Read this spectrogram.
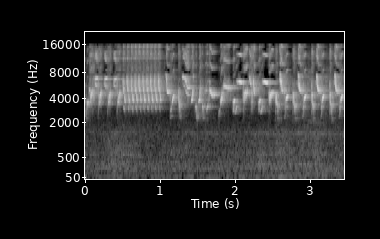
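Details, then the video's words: European serin hybrid (mule) song recorded in 2021: a fast, high, jingling run of tinkling notes, with a dense buzzy trill near the start, then rapid glassy twitters. "mulet serin cini chant"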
